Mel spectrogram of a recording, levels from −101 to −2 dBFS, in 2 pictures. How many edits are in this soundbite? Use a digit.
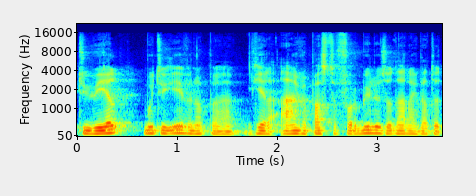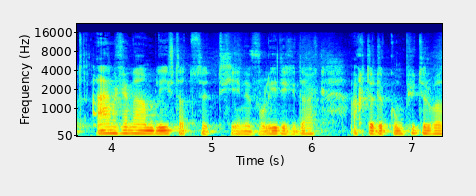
0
